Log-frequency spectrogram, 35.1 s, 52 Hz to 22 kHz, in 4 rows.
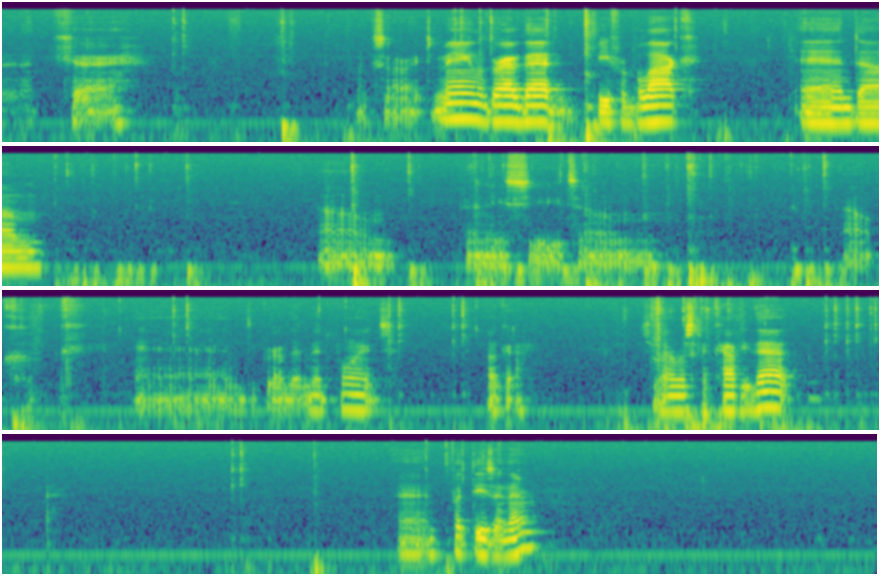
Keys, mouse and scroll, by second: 2.4 BackSpace, 5.1 b, 5.5 space, 9.0-10.8 typing, 11.9-17.1 typing, 17.3 click, 17.8 click, 23.8-24.7 typing, 29.1 space.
